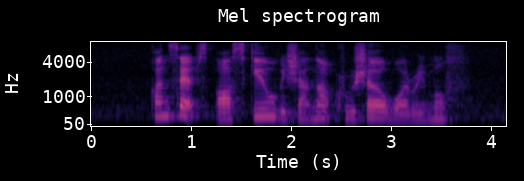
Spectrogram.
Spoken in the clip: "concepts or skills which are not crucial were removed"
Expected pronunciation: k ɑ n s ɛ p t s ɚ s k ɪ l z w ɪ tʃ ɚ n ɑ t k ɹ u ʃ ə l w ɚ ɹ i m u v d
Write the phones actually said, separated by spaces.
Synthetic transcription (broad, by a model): k ɑ n s ɛ p t s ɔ s k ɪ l w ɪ tʃ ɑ n ɑ t k ɹ u ʃ ə l w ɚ ɹ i m u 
